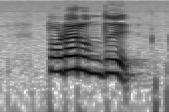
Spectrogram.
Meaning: train
- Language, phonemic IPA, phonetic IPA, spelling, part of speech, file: Tamil, /t̪oɖɐɾʊnd̪ɯ/, [t̪o̞ɖɐɾʊn̪d̪ɯ], தொடருந்து, noun, Ta-தொடருந்து.ogg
